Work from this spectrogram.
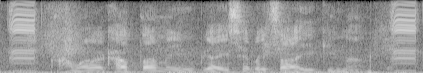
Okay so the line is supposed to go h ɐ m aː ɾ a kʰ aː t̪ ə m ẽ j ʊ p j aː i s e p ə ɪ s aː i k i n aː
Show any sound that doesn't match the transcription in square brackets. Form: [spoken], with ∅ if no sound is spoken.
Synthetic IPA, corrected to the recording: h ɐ m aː ɾ a kʰ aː t̪ [a] m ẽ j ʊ p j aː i s e p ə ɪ s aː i k i n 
